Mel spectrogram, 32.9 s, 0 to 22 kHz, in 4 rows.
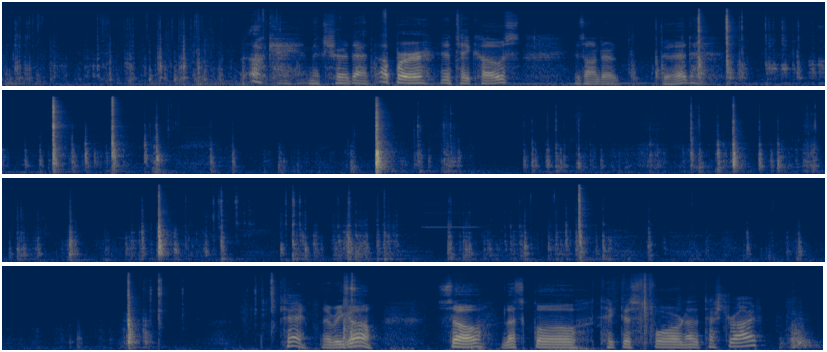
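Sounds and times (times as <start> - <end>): handling rustle: 0.0 - 2.7.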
